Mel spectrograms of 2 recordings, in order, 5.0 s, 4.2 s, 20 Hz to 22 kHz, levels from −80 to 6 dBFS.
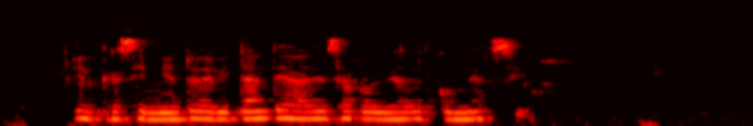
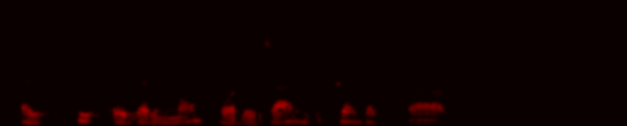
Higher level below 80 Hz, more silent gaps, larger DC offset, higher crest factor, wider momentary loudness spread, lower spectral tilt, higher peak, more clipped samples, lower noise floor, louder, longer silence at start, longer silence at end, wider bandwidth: first, -72 dBFS vs under -90 dBFS; second, none vs 2.18-2.23 s, 2.56-2.71 s; neither; about the same, 18 dB vs 18 dB; about the same, 6 LU vs 5 LU; second, -4 dB/octave vs -6 dB/octave; first, -20 dBFS vs -50 dBFS; neither; second, -79 dBFS vs under -90 dBFS; first, -37 LUFS vs -67 LUFS; first, 0.5 s vs 0.15 s; second, 0.65 s vs 1.15 s; first, 9.6 kHz vs 7 kHz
